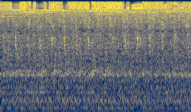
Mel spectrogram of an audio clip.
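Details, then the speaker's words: Daewoo Matiz at idle after an oil, filter and plug change: a thin, steady squeak over an even idle, unchanged in pitch; owner suspects the alternator, unconfirmed. "I have a horrible feeling that squeak is the alternator but I don't really fancy changing it cuz it's right down the back of the engine down there"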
